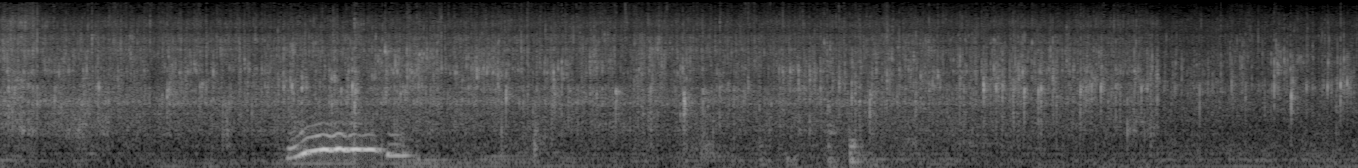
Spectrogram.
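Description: Fish cakes sizzling and crackling as they shallow-fry in hot oil in a frying pan, with a few light taps of a metal fork in the pan. About three seconds in, a short hummed vocal sound.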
